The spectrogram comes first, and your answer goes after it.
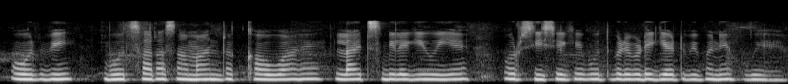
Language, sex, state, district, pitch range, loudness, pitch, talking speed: Hindi, female, Uttar Pradesh, Saharanpur, 230-240 Hz, -15 LUFS, 235 Hz, 180 wpm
